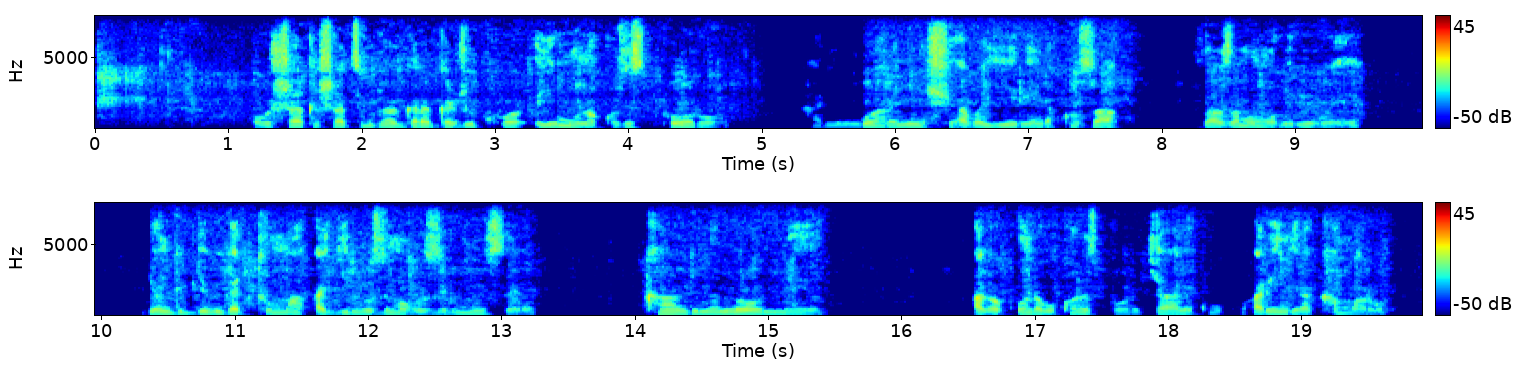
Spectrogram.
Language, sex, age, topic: Kinyarwanda, female, 18-24, health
